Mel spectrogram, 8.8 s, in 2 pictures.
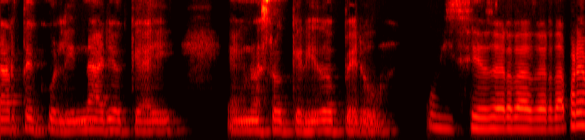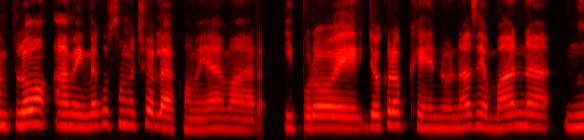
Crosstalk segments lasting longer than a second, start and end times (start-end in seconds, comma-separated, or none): none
